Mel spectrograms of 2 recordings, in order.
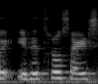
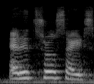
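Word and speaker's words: erythrocytes: तो प्यारे बच्चों, हिंदी की बुक में आपको इरिथ्रोसाइट्स ही लिखा मिलेगा, लेकिन जब हम इसे पढ़ते हैं तो इसमें ए का साउंड आता है, इसे हम एरिथ्रोसाइट्स पढ़ते हैं।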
